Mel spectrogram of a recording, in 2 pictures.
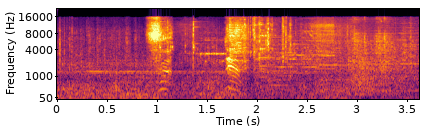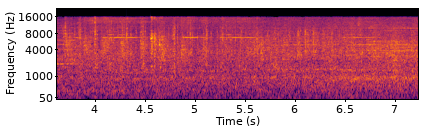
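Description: A metal hook clanks onto a rail and whirs as it slides along.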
